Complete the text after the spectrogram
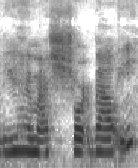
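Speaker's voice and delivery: ordinary talk, nothing marked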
